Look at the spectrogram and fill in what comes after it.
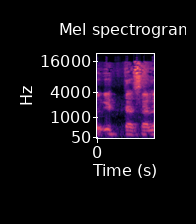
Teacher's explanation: اور جو افتعال میں جو الف اور تا لے کے آتے ہیں تیسرے نمبر پہ تا کو، تو یہ دونوں تا کو تشدید سے مدغم کر دیا گیا تو اتصل ہو گیا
